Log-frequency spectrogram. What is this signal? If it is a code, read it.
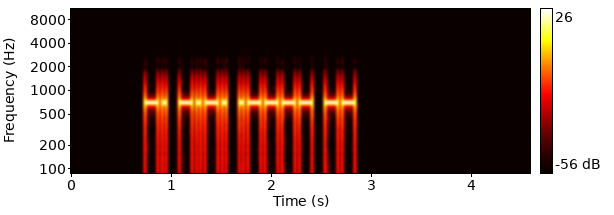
Morse code, heard as a keyed tone, about 28 wpm, 700 Hz. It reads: NC1M
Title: Call Signs Repeated 2x - 28wpm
